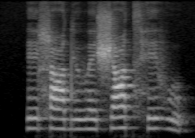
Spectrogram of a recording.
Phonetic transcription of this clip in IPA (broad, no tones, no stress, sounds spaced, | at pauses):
e ɬ ɑ d ø β ɛ ʃ ɑ t͡sʰ e v u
